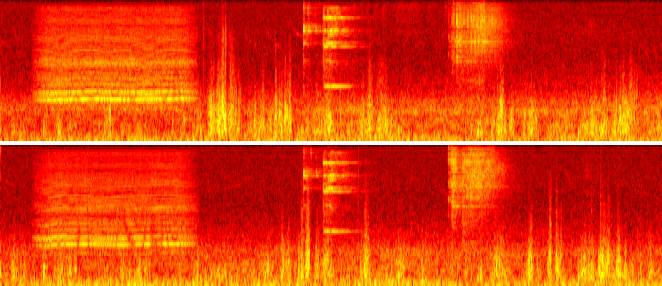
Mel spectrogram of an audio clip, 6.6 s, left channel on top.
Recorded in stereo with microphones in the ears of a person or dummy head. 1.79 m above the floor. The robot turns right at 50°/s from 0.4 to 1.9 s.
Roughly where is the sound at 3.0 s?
Centre.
